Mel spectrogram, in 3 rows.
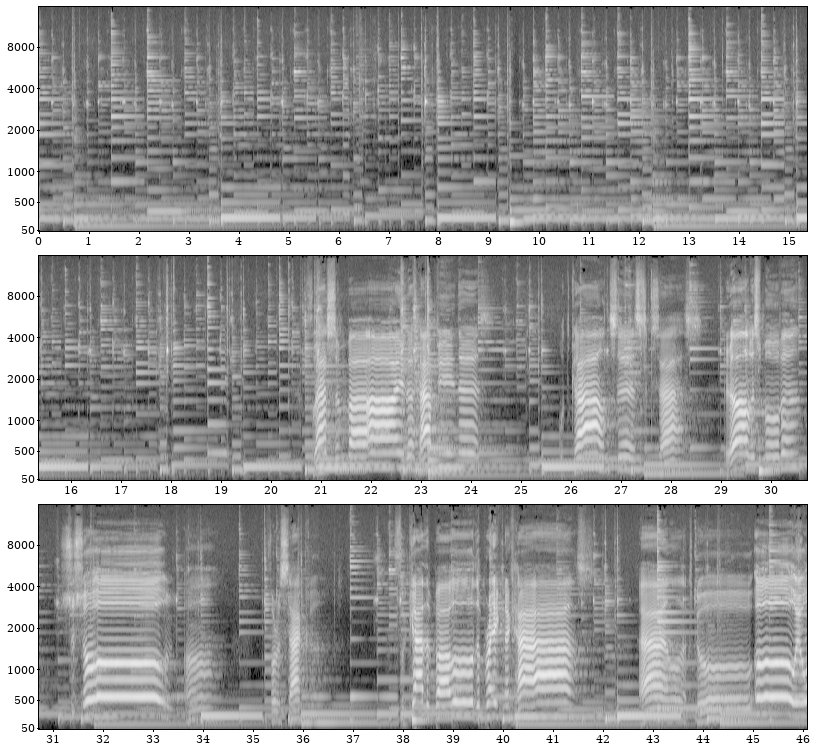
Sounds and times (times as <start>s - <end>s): Acoustic guitar: 0.0s - 46.0s.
